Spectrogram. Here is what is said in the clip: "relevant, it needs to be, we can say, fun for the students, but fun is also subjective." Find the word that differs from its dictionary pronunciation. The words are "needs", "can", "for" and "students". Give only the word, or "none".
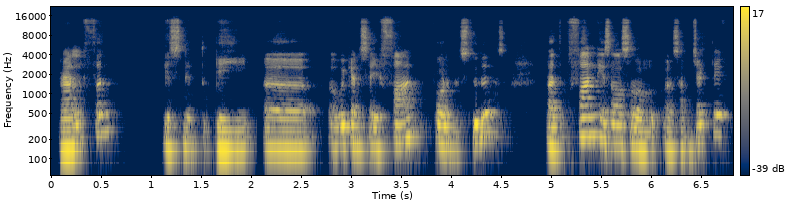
needs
